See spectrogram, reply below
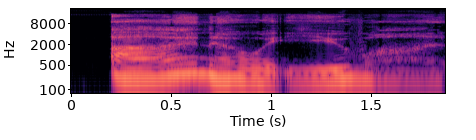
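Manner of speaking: mock-flirtatious commercial-style tone. Recalling a cringy ice cream commercial they acted in: mock-flirty commercial voice. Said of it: "flirting about ice cream".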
